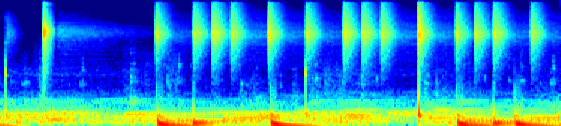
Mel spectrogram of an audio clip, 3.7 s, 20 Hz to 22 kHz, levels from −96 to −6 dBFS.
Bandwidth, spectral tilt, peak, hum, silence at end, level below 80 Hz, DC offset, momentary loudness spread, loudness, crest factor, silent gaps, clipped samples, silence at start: over 20 kHz; -5 dB/octave; -10 dBFS; none; 0 s; -30 dBFS; under 0.1%; 6 LU; -27 LUFS; 16 dB; none; under 0.1%; 0 s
